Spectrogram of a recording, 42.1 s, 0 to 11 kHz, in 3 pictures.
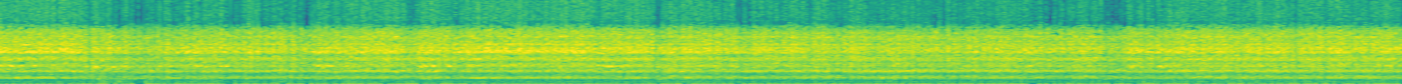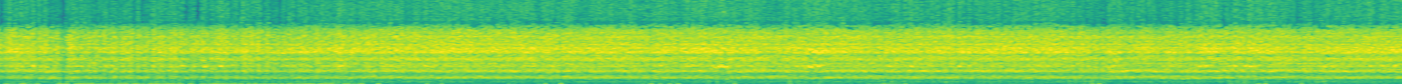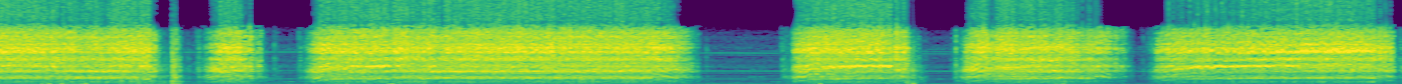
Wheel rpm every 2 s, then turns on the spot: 220, 240, 230, 230, 230, 230, 230, 230, 240, 230, 230, 230, 230, 230, 170, 100, 210, 70, 120, 130, 170.
38-40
